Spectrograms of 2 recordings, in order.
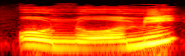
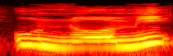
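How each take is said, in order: First: The first word sounds like 'o'. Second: The first word sounds like 'oo'. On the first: "qu'on soit ka prononcer le o" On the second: "qu'on soit ka prononcer le ou"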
